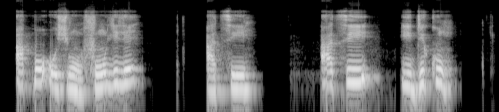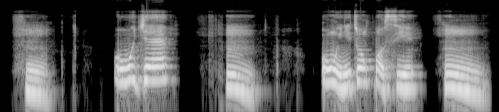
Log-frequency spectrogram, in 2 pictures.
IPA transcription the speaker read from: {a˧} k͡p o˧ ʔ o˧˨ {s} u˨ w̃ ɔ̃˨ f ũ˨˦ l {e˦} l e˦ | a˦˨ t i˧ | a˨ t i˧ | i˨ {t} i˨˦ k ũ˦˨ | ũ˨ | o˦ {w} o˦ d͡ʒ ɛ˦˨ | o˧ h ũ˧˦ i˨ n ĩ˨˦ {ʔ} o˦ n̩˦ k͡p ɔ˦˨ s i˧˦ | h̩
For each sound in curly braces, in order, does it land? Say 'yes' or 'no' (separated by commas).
yes, no, no, no, yes, no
